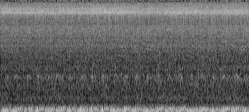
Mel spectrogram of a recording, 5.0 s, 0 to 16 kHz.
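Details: Chevrolet C10 squarebody, about 1979, injected: a deep idle with an irregular, loping pulse and dips in rhythm, as if one cylinder misses; the injector connector gets power, so a bad injector is suspected.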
